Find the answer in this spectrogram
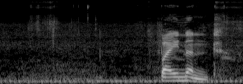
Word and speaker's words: poignant: पाइनेंट, G silent होता है, पाइनेंट, POIGNANT, पाइनेंट पढ़ेंगे, जिसका हिंदी अर्थ होता है मर्मस्पर्शी, मर्मस्पर्शी।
